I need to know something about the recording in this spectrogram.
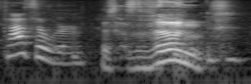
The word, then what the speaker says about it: Tatzelwurm: We have the Tatzelwurm. I learned it earlier because Chad told me how to pronounce it. Tatzelwurm? Tatzelwurm? But it is... Yes, Tatzelwurm.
